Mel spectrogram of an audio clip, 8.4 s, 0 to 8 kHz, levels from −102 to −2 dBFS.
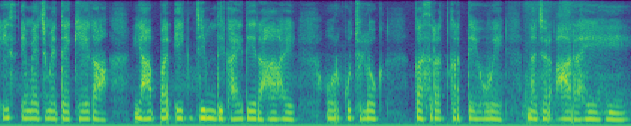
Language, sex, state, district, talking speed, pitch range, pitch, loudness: Hindi, female, Rajasthan, Jaipur, 155 wpm, 170-185 Hz, 180 Hz, -17 LUFS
